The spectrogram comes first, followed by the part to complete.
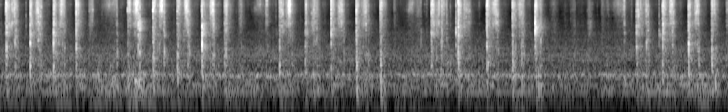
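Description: Deck of cards shuffled by hand: a continuous run of quick, crisp card clicks, several a second.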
